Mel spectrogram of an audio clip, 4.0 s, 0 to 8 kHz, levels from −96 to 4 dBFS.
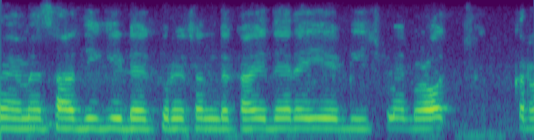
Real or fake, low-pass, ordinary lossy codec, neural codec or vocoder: real; 7.2 kHz; Opus, 16 kbps; none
